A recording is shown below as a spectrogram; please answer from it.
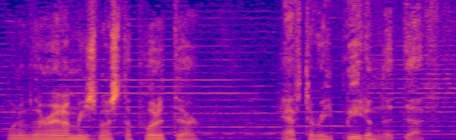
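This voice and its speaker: An actor playing a gruff, unmoved street cop in a radio drama, matter-of-fact. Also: male voice, medium pitch, fast, a little mellow, faint music behind, natural voice. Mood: businesslike, grim.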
